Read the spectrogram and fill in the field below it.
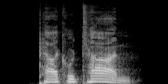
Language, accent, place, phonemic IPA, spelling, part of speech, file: German, Germany, Berlin, /pɛʁkuˈtaːn/, perkutan, adjective, De-perkutan.ogg
- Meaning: percutaneous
